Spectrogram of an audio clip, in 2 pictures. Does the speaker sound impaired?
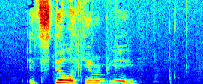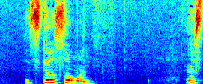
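Yes: cerebral palsy; since birth, physical disability; trouble getting words out, speaking only two words at a time.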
